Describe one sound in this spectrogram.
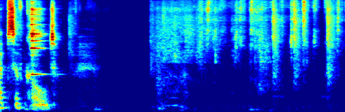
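A metal paint tin is set down on paper with a soft tap.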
